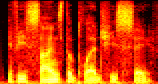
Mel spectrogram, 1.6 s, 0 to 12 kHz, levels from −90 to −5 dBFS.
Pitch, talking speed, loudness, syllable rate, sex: 85 Hz, 265 wpm, -15 LUFS, 6.3 syllables/s, male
